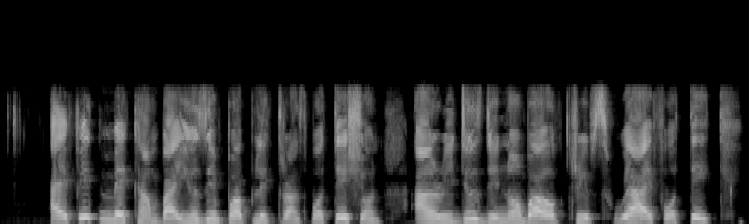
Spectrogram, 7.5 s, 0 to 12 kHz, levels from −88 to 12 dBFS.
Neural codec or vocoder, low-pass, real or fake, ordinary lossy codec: none; 7.2 kHz; real; none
